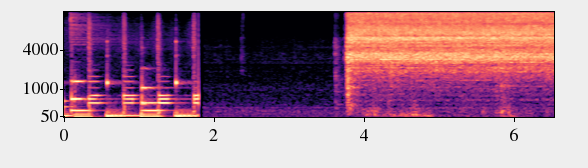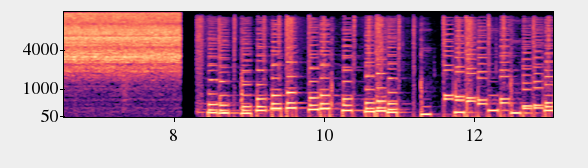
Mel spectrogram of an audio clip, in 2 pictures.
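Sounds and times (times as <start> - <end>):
loud steady hiss: 3.8 - 8.1.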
